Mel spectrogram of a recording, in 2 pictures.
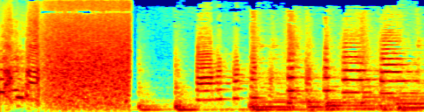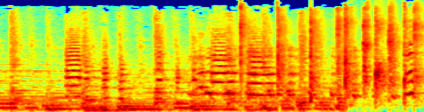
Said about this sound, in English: Thank you. That's the first clap in OSW history.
